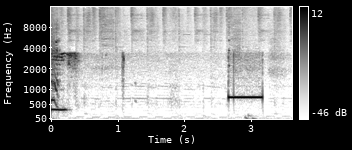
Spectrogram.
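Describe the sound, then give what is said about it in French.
Answering-machine beep, a single loud, steady electronic tone lasting about half a second near the end, preceded by a short tone at the start and quiet low rumbling in between. “Ça va être le répondeur.”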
